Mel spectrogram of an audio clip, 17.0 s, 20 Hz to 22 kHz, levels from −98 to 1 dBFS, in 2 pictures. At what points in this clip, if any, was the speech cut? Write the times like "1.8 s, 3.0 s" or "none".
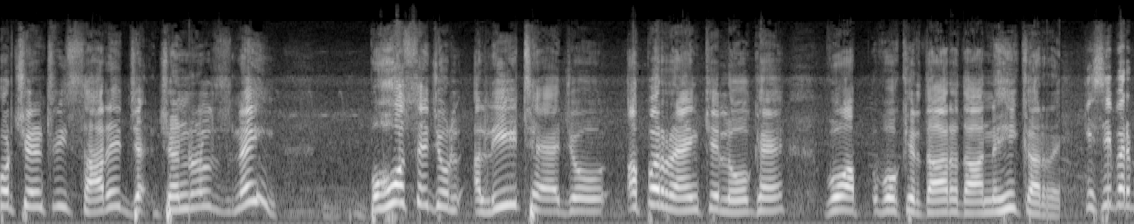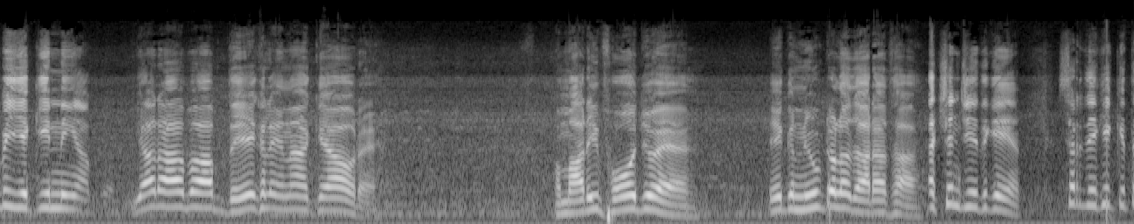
8.1 s, 15.5 s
